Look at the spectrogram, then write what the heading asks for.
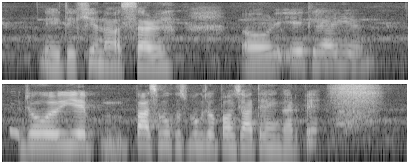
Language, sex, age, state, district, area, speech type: Hindi, female, 45-60, Bihar, Begusarai, rural, spontaneous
